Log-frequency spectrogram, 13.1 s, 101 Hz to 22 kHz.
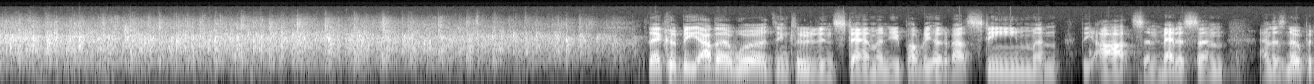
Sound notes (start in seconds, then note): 0.0 applause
